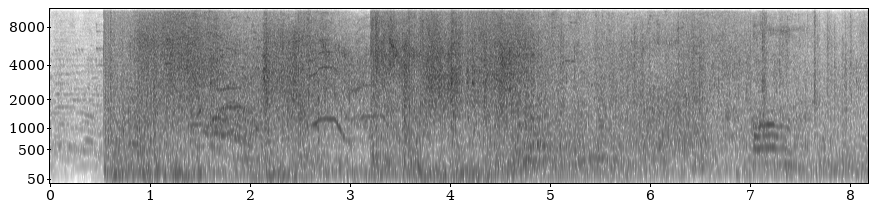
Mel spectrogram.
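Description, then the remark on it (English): Fireworks go off in a loud, dense barrage, with booms, crackles and whistling bursts following one another continuously for several seconds after a sudden start. “Oh, fireworks, lovely.”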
